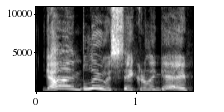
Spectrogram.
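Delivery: very high squawking parrot voice; squawky parrot. Acted. Parrot outing a visitor, high squawky voice. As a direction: screech it like a parrot.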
